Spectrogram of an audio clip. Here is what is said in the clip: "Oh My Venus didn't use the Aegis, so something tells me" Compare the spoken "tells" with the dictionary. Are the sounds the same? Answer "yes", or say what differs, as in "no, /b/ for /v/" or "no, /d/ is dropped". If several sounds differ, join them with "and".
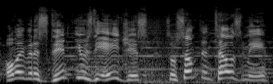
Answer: yes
